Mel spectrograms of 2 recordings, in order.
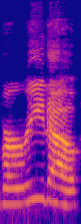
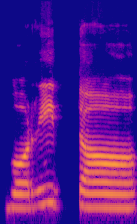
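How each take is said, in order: First: It is said with an American accent. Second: It is said with a Spanish accent.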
